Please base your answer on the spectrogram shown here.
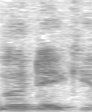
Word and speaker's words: Lil Dicky: You gotta say his name, Lil Dicky, like I said.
